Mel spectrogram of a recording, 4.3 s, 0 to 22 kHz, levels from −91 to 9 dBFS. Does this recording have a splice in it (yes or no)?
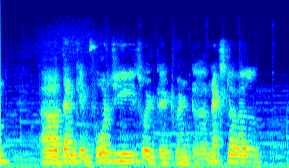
no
